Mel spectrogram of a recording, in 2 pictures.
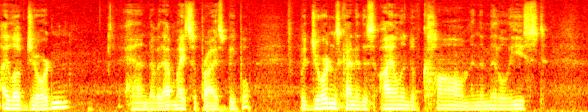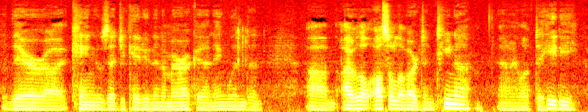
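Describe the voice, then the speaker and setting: Somewhat breathy and fairly low in pitch, a man talks at a moderate pace with fairly even intonation. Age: 60s. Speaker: retiring geography professor. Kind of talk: interview.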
